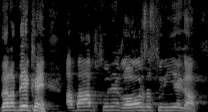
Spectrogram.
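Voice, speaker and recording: A man's voice: extremely high pitch, steady tone, fairly quick, fairly bright tone, in a large hall. A male Islamic preacher giving an emphatic storytelling sermon, calling on the audience to respond again and again. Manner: emphatic, repetitive, urges crowd to respond. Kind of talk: Urdu religious sermon with storytelling.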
